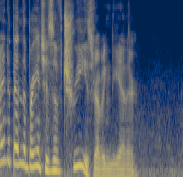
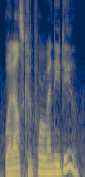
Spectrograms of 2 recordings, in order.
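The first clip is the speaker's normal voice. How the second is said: plain reading voice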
